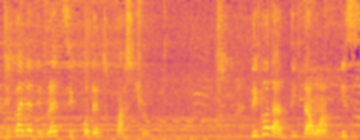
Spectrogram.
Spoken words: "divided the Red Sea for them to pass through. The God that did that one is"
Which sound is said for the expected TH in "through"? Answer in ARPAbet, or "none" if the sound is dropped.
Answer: T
